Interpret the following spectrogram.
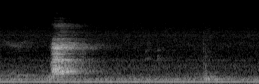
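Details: Giant Schnauzer puppy named Quixie, 14 weeks old, home raised and in early obedience and personal protection training. A single short, sharp bark lands about half a second in, over a steady low electrical hum, followed by quiet.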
